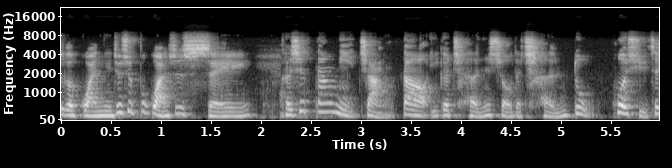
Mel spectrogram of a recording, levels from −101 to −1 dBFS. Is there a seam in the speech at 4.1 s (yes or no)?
no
